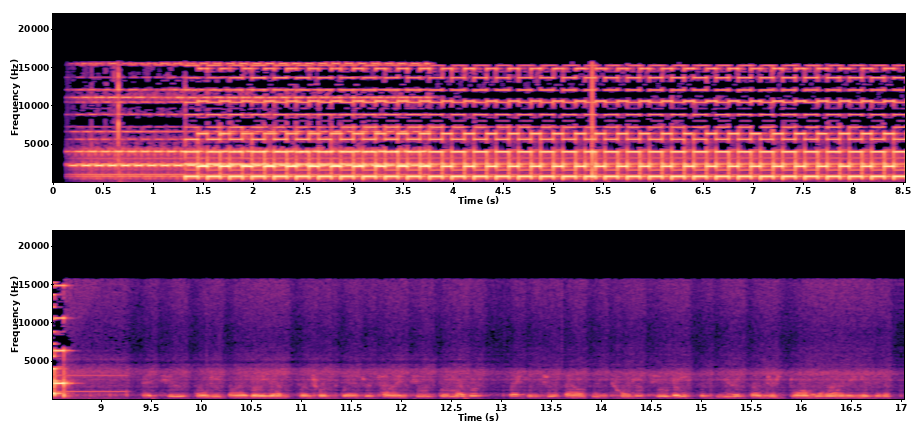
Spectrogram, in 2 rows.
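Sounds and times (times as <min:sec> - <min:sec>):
steady high alarm tone: 0:00.2 - 0:09.2
rapid electronic alarm beeps: 0:00.2 - 0:09.3.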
